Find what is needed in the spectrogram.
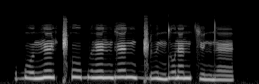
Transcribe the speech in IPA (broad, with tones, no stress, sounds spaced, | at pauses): ɓ o˧ ə̯ ŋ ɛ̃ː˦ ǁʰ oː˦ bʱ ɛ̃ː˦ ŋ ɡ ɛː˦ ŋ ɡ͡ǁ ʉ˦˨ n d o˦ ɾ æ̃˦ n t͡s y˨ n d ɛ̃ː˨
